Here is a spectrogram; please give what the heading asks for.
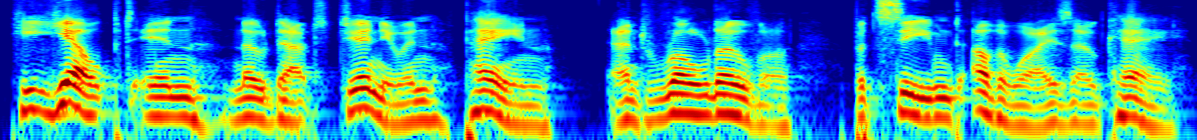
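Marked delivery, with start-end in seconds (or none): none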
